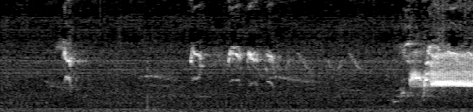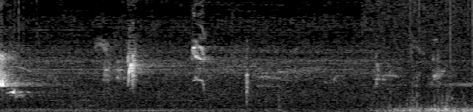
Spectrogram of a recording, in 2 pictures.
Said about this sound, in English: we were lucky enough to spot a female red-winged blackbird as it hopped among the lily pads searching for aquatic insects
